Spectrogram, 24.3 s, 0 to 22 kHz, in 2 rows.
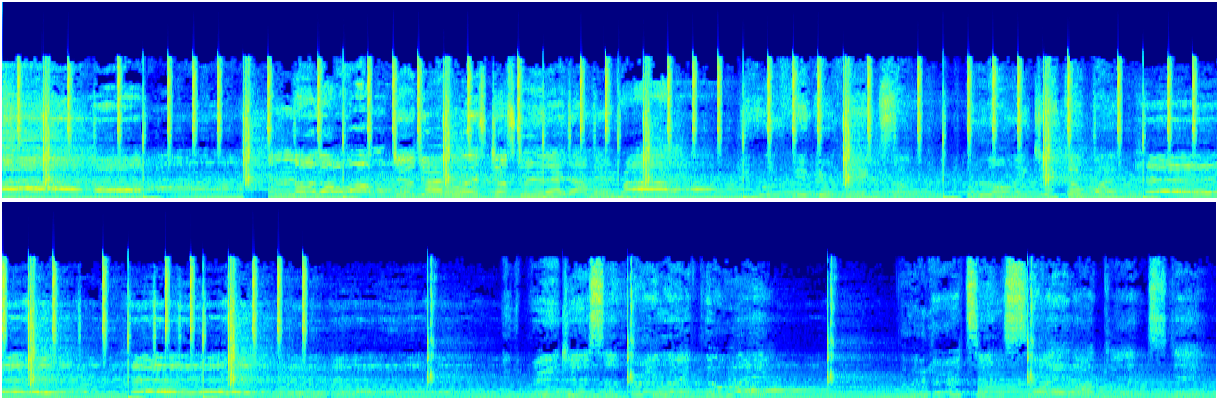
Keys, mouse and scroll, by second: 0.0-7.3 typing, 0.0 Tab, 0.3 Tab, 8.6-14.6 typing, 13.6 Tab, 13.9 Tab, 14.5 Tab, 15.6 Tab, 16.8 space, 17.2 a, 17.3 Tab, 17.7 Tab, 17.9 Tab, 18.2 Tab, 19.2 Tab, 19.4 Tab, 19.6-20.0 typing, 20.0 Tab, 21.1 middle click, 21.6 middle click, 22.1 click, 22.3 middle click, 22.7 click, 23.6 click.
